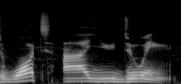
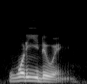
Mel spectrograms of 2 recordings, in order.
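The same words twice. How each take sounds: First: Each word is said clearly and separately. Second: The words are said quickly and run together. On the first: "This is correct. I said this correctly" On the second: "when a native speaker says it really quickly, it normally sounds like this"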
